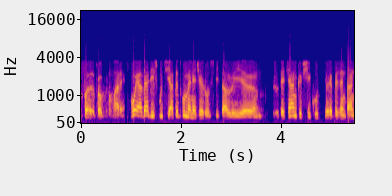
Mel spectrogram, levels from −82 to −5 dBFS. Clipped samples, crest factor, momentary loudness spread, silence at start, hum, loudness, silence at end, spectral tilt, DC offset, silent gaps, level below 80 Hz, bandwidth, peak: under 0.1%; 14 dB; 8 LU; 0.05 s; none; -21 LUFS; 0 s; -6.5 dB/octave; under 0.1%; none; -68 dBFS; 4.9 kHz; -6 dBFS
